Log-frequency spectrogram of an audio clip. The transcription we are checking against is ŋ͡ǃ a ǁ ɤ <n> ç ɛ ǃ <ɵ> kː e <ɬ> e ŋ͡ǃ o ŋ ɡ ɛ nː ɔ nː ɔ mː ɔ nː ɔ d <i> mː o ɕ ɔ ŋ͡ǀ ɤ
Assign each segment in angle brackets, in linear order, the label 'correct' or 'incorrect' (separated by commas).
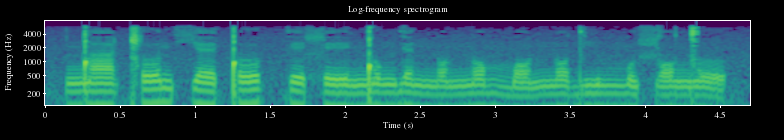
correct, incorrect, correct, correct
